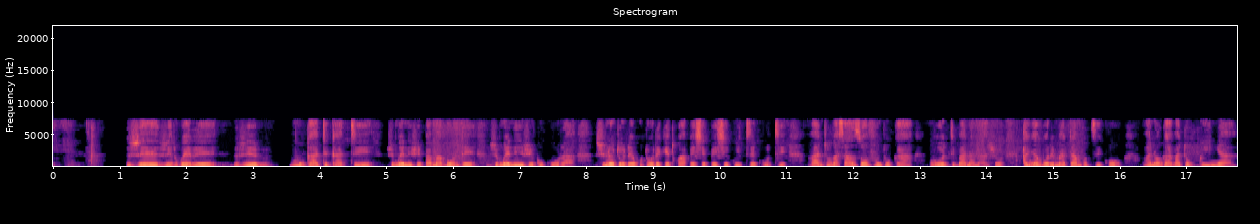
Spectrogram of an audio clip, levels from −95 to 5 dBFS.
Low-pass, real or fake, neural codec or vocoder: 7.2 kHz; real; none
